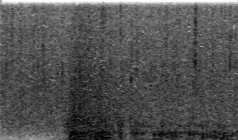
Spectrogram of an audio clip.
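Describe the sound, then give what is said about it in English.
Heavy rain pours down outside at night in a dense, steady hiss, jumping suddenly louder after a brief quieter start as a low rumble of thunder rolls underneath. No voices are heard. “It was raining buckets out there”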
